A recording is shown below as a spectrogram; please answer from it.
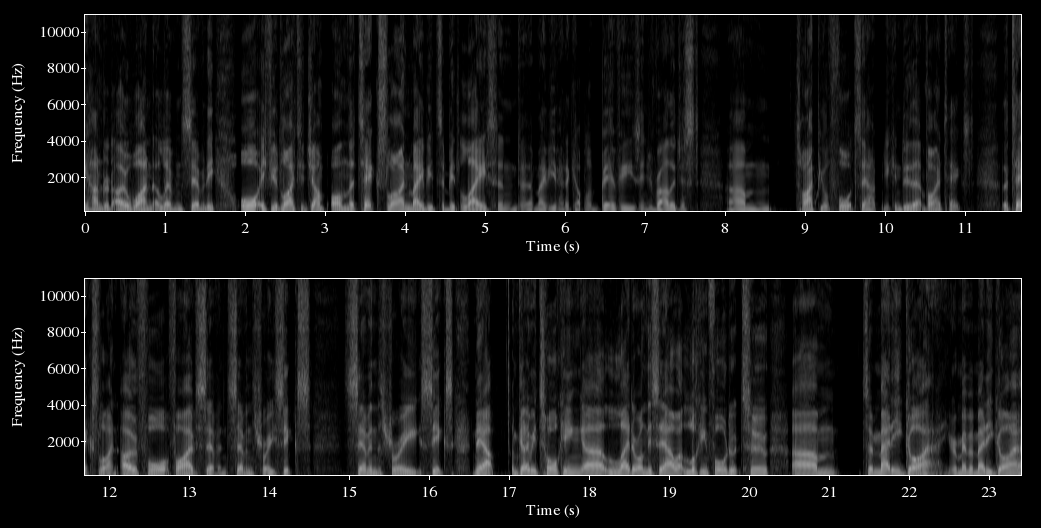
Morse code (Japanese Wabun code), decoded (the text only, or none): none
